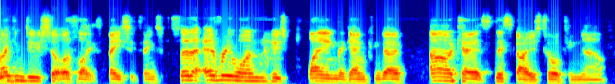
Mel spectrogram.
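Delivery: ordinary talk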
